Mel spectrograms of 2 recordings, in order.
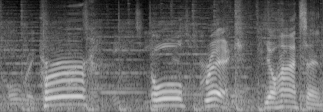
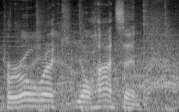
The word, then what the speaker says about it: Per-Ulrik Johansson: Per-Ulrik Johansson, that's how you say his name. Per-Ulrik Johansson.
